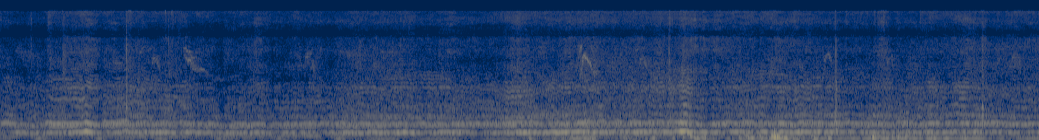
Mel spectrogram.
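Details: Worker honey bees in nonstop traffic at a feral colony, a steady droning hum with a low fundamental and bright overtone bands, swelling and fading as individual bees pass close, with occasional faint thumps beneath.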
